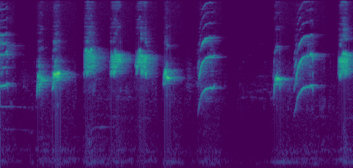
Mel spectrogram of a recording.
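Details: Kolibri ninja, or olive-backed sunbird, lure song to get untrained birds singing: a burst of high buzzy and swooping chirps, a short silent gap, then a few more rising notes, over a low faint hum.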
